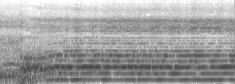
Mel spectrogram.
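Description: A man's voice chanting a naat into a microphone, sliding up and then holding one long sustained note from about a third of a second in.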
